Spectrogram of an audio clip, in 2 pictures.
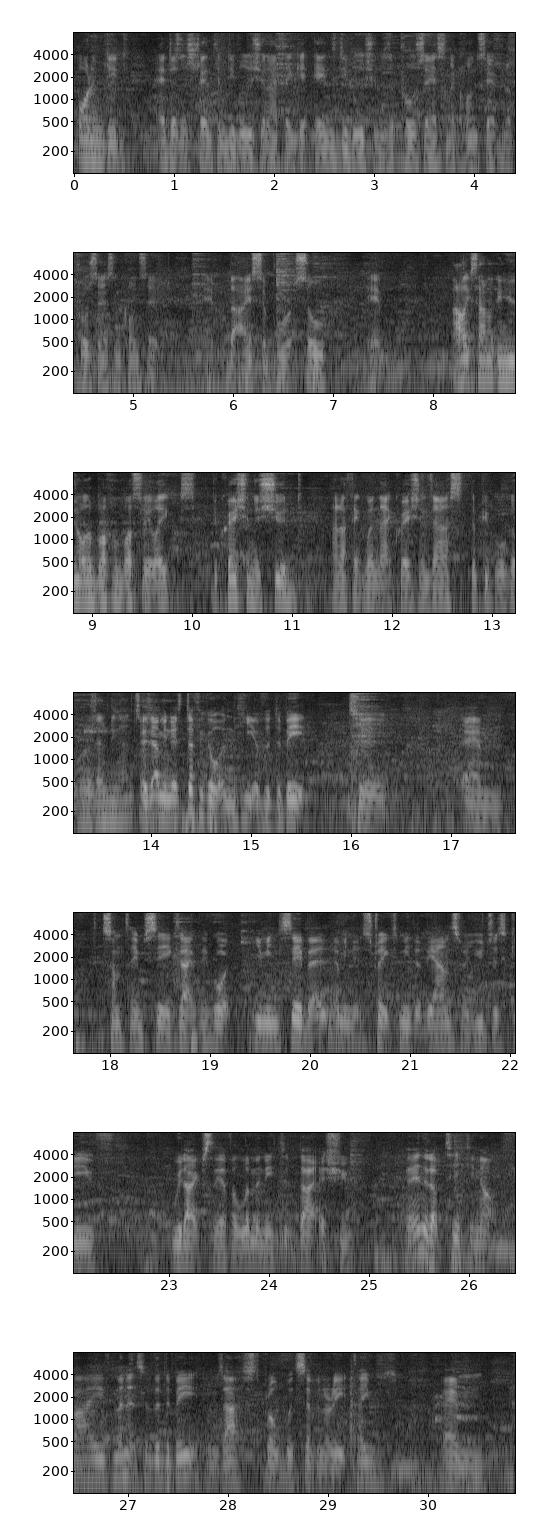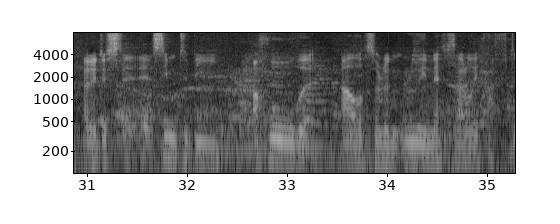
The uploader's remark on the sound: Recorded in Hemma in Edinburgh, 7th August 2014.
